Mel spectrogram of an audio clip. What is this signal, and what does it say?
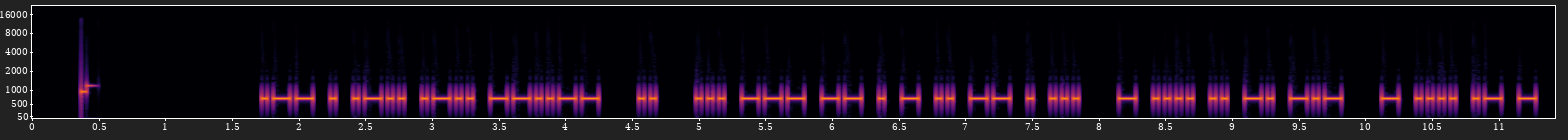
Morse code, heard as a keyed tone, about 27 wpm, 700 Hz. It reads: WELL, I SOMETIMES THINK THAT
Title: Sentences from Top 1000 Words - Review Part 3 - 28wpm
